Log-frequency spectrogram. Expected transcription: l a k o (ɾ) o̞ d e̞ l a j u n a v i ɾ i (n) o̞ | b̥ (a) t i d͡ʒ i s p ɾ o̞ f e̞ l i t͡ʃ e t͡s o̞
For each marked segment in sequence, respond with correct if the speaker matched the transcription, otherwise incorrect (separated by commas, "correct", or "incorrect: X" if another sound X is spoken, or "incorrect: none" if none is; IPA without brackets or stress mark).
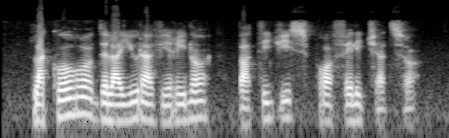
correct, correct, correct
